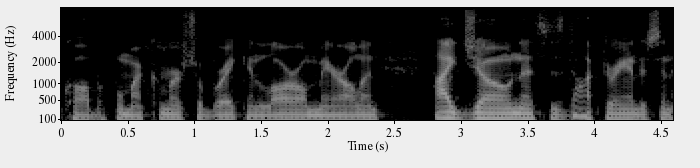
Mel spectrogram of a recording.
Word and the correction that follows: Yoan: Yoan is the name. – Yoan. – Mispronounced.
